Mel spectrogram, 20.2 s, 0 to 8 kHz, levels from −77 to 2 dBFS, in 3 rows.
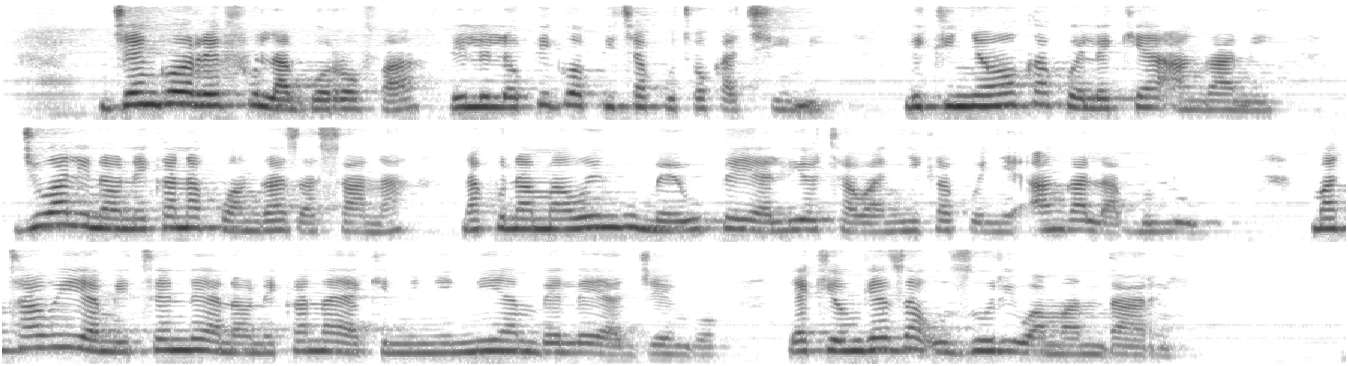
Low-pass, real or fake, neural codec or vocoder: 7.2 kHz; real; none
